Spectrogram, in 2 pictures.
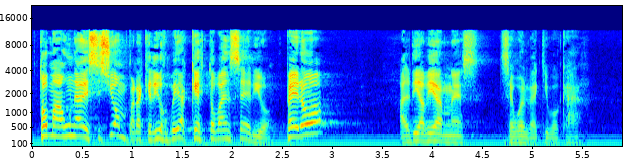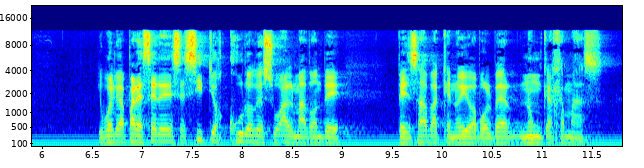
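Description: Bright-voiced impassioned male preacher. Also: mid-range voice, a little fast, a little hiss or hum. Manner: impassioned, frank, acts out examples. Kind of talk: sermon.

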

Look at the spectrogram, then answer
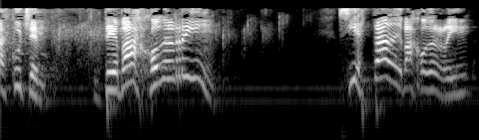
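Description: Male preacher, high register, forceful sermon delivery, muffled lo-fi sound with a light hum. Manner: emphatic, rising to shouts. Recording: slightly dull with faint hum.

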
